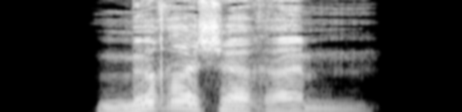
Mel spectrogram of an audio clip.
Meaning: strong dative masculine/neuter singular comparative degree of mürrisch
- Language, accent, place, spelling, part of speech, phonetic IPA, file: German, Germany, Berlin, mürrischerem, adjective, [ˈmʏʁɪʃəʁəm], De-mürrischerem.ogg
